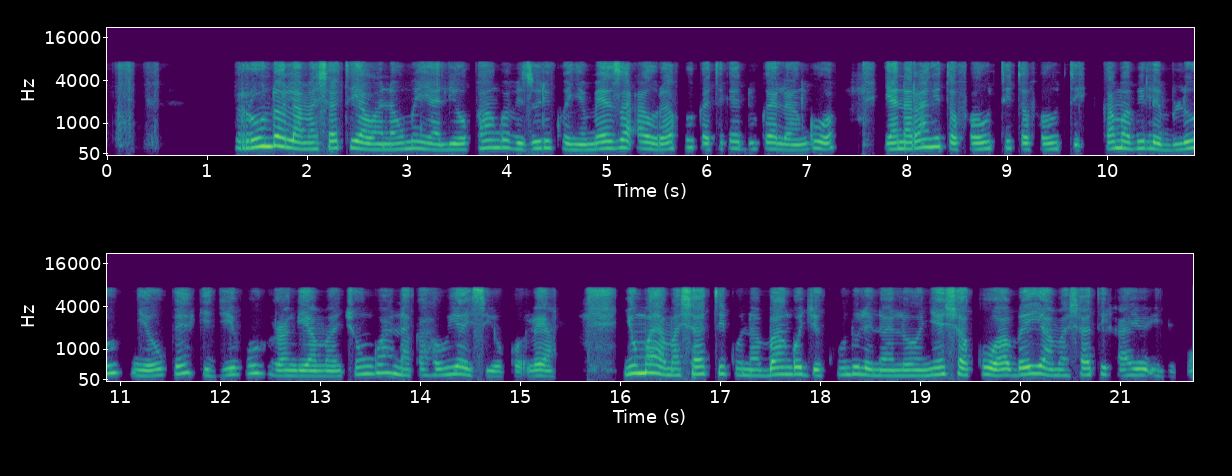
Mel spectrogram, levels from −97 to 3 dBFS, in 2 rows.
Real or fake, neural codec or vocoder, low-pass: real; none; 7.2 kHz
